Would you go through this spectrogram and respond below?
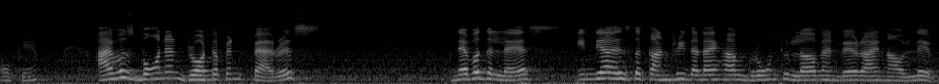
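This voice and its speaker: Casting: female grammar tutor, mid-pitched, didactic, walks through answers and checks understanding, some background noise. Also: measured pace, poor audio. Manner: didactic, often ends points with a checking tag question. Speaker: English grammar teacher. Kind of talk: explaining grammar exercise answers.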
